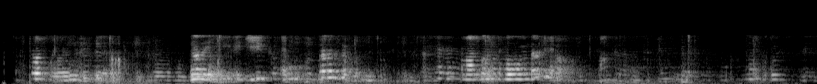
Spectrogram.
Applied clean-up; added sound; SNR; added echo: neural mask model DeepFilterNet 3.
